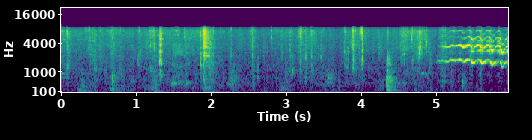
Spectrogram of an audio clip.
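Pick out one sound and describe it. A weanling horse's hooves tread through snowy mud.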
